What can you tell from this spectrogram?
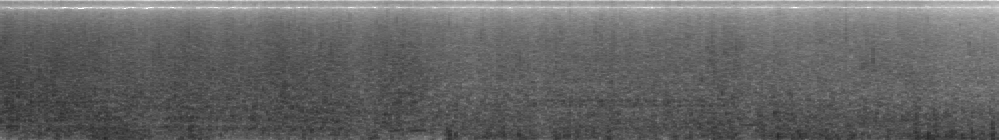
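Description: Wind buffeting the microphone over the rush and splash of sea water streaming past the hull of a sailing yacht making way through choppy ocean: a steady, even roar of noise.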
